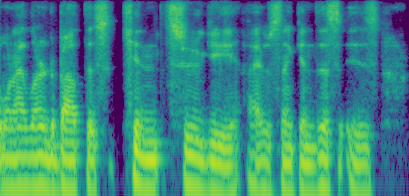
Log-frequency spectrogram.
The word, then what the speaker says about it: Kintsugi: Kintsugi, kin with the emphasis on the first syllable.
